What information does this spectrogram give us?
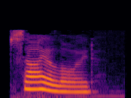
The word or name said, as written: sialoid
